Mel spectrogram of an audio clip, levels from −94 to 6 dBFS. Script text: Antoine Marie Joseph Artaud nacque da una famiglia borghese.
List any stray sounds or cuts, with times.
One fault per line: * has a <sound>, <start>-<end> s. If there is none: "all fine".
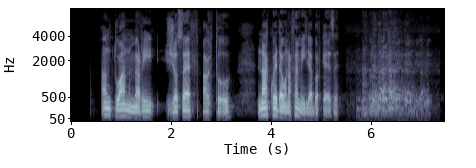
* has a laugh, 5.7-7.2 s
